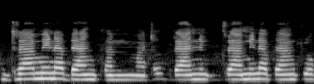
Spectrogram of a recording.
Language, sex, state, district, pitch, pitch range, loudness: Telugu, female, Karnataka, Bellary, 235 Hz, 225-245 Hz, -14 LUFS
